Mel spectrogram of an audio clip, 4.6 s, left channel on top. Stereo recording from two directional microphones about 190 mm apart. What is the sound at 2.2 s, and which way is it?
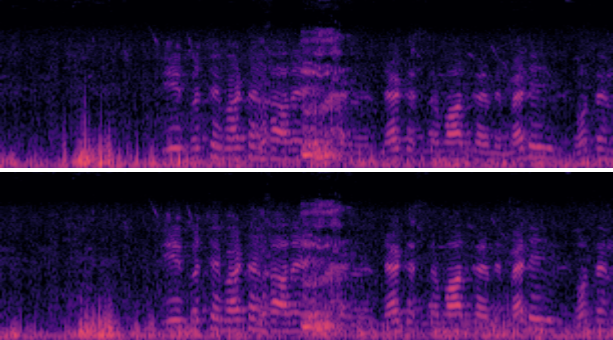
Speech, 40° left (ahead or behind).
